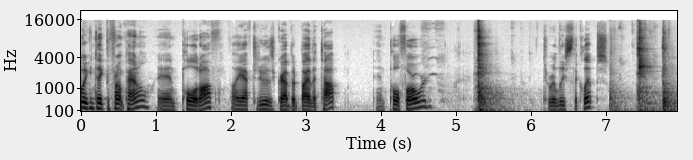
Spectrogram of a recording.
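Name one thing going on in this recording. A dryer's front panel clicks as it is pried loose.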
